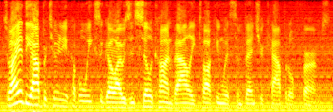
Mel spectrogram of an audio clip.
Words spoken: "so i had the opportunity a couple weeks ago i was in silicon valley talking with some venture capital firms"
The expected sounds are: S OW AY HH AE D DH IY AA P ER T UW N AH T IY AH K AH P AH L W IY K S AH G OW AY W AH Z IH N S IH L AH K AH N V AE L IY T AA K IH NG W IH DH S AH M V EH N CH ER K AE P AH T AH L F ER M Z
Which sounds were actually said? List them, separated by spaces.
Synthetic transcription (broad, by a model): S OW AY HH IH D DH IY AA P ER T UW N AH T IY AH K AH P L W IY K S AH G OW AY W AH Z IH N S IH L AH K AH N V AE L IY T AA K IH NG W IH DH S AH M V EH N CH ER K AE P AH T L F ER M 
